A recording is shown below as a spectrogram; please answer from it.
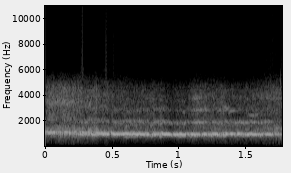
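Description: A car's tyres skid in a sustained, steady screech for under two seconds, loud and close with no voices, a sound effect for a radio drama.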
